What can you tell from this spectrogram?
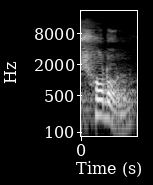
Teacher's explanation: আর আমরা জানি মূর্ধন্য বলে কোনো ধ্বনি নাই বাংলাতে, সেই মূর্ধন্য উচ্চারণ দন্তন্য হয়ে যায় · নিয়মটি আছে যে ত, র, ল, দন্ত এবং থ যদি এর সাথে যুক্ত না থাকে, তাহলে দন্তস্বর উচ্চারণ তালবস্যর মতো হয়। এবং যে ম ফলা উচ্চারণ হলো না, তার জন্য উচ্চারণটি আনুনাসিক হয় · শব্দের আদিতে ম ফলার কোনো উচ্চারণ হয় না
